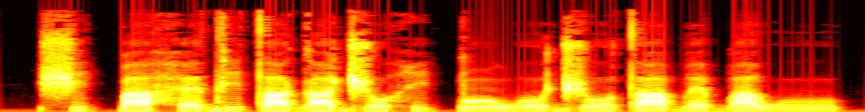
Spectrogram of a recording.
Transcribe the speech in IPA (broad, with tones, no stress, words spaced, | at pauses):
ʃi˦k͡pa˦˨hɛ˧ di˦ta˦˨ ɡa˧d͡ʒo˧hi˨ k͡pɔ̃˨wo˨˦ d͡ʒo˦ta˧ bɛ˧ba˦wu˦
